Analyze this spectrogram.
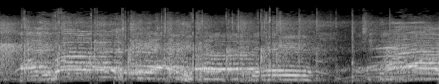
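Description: Hands clap along with the singing.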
